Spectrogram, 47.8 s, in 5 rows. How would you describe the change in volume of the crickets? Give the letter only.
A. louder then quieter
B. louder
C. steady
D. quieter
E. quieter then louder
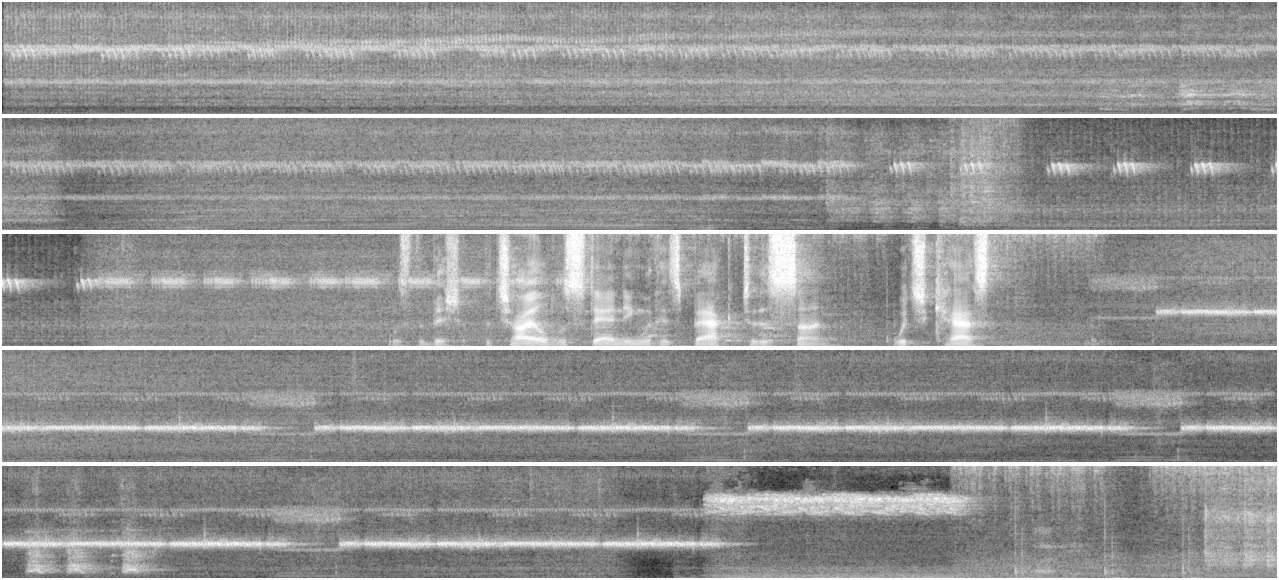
B.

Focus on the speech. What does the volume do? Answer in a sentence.
The loudness of the speech goes down.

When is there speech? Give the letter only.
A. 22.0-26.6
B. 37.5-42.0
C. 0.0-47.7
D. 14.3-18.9
A.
